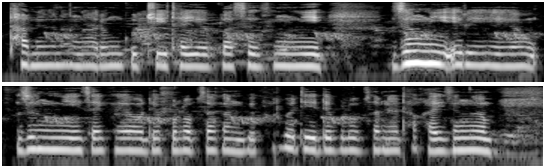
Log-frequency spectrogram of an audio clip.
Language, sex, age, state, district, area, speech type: Bodo, female, 30-45, Assam, Udalguri, urban, spontaneous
